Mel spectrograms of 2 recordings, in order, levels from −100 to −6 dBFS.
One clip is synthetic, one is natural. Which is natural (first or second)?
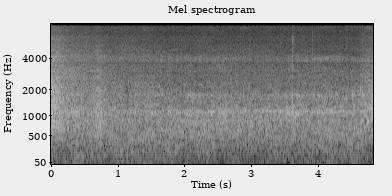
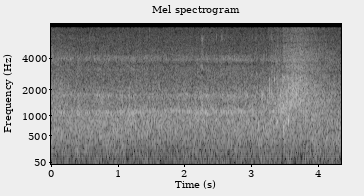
second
